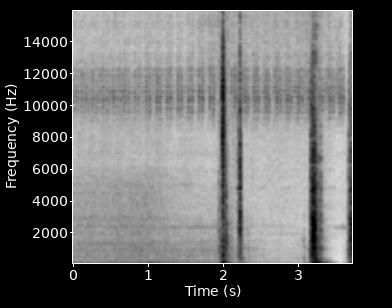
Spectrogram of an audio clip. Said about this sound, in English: It had been dark for several hours when the trucks pulled up to the cabin.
